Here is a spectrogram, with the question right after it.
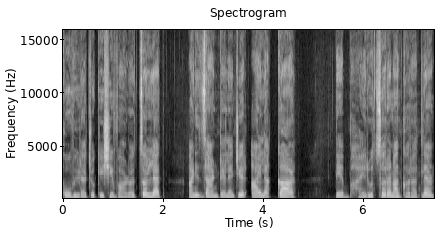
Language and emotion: Goan Konkani, fearful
